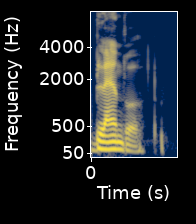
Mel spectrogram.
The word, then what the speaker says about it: Blendle: Und bei Blendle aus den Niederlanden, spricht man das überhaupt so aus? – Ich glaube, man sagt Blendle. – Blendle? – Ein bisschen englischer.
